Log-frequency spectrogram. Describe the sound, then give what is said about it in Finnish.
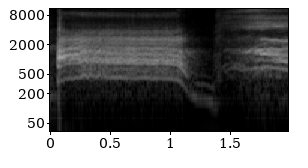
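Screaming in a vocal demonstration of modern singing styles: a loud, sustained screamed tone that drops in pitch at the end, a brief lower sound, then a second long scream, with no other voices. “Voi olla huutoa.”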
